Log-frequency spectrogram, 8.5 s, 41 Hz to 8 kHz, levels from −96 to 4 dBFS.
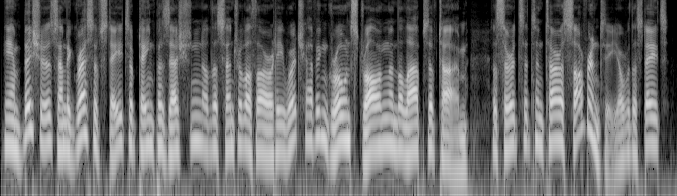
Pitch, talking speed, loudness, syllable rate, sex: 150 Hz, 190 wpm, -19 LUFS, 6.3 syllables/s, male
